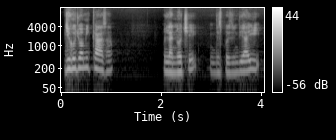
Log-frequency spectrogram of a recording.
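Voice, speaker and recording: A man preaching as pastor speaks at normal speed in a slightly high voice. He's fervent, calling on the congregation to repeat words back, and he tells his own story in a personal, heartfelt way.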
